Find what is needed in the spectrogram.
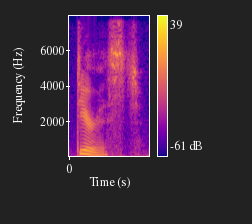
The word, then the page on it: dearest: American English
